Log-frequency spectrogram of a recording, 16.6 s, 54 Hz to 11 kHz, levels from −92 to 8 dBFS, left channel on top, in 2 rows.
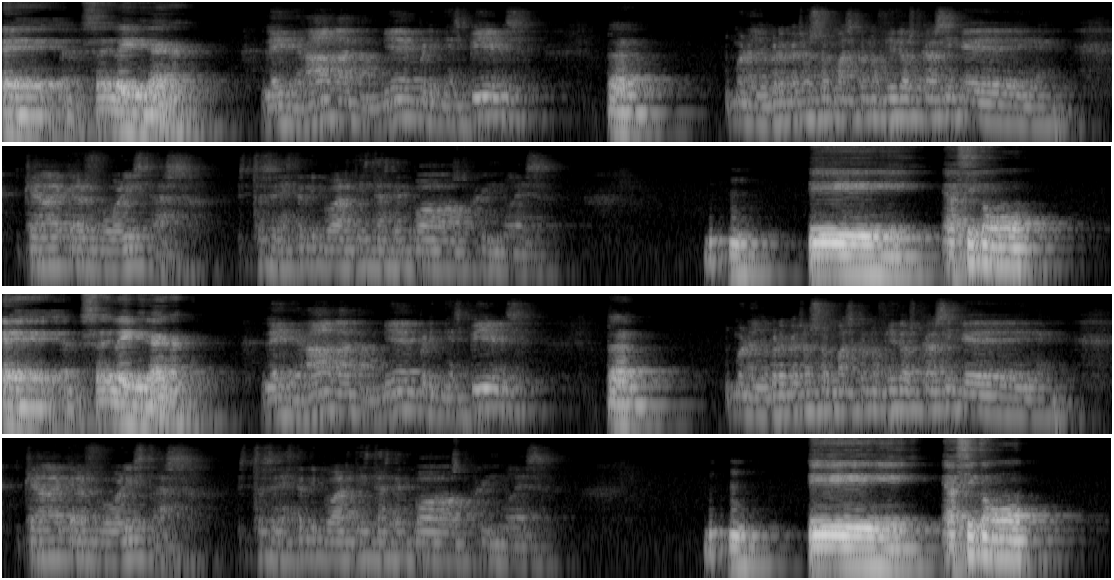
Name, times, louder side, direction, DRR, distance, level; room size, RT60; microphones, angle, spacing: voice 1, 0.0-1.3 4.5-4.8 13.8-13.9 14.4-15.1 15.4-16.0, right 1 dB, 65° right, -4 dB, 1.3 m, -23 dB
voice 2, 1.9-3.9 5.4-9.8 10.2-12.4, equal, 20° left, -7 dB, 4.0 m, -42 dB
14.0 x 5.8 x 2.9 m, 0.71 s
head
